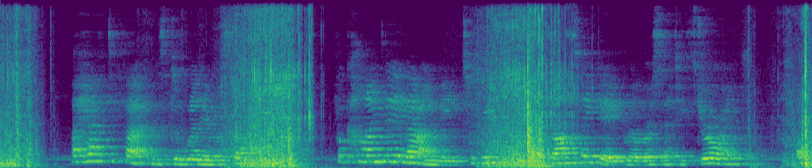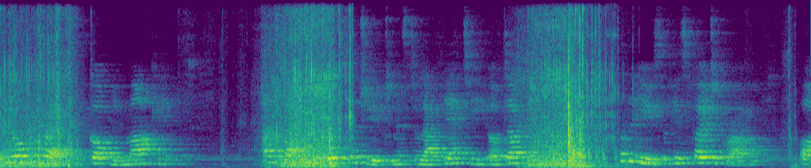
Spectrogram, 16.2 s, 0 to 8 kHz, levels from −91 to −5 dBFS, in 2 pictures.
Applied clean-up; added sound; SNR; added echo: none; Sliding door / Wood; 1 dB; reverberation time 1.0 s.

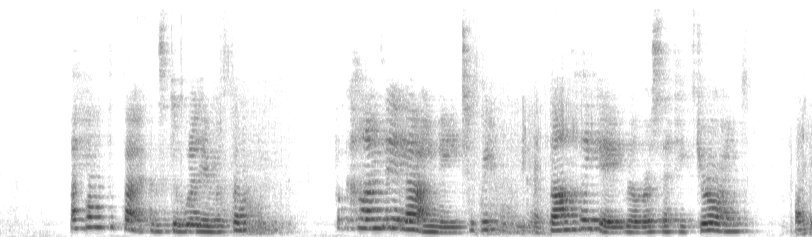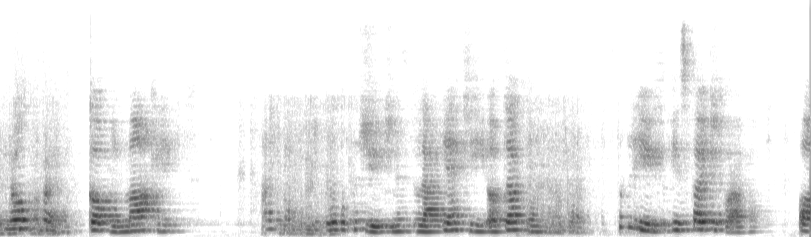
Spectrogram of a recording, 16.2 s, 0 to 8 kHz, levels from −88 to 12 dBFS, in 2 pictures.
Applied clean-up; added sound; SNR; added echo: neural mask model DeepFilterNet 3.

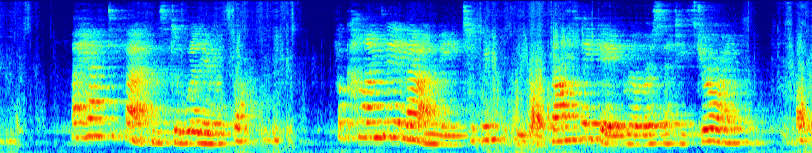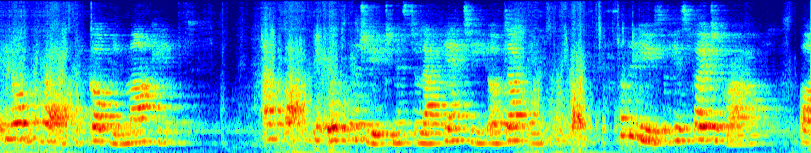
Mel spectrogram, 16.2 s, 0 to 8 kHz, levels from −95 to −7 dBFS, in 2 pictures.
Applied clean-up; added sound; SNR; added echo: neural separator model SepFormer DNS4.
